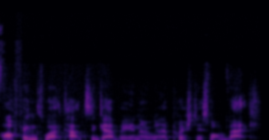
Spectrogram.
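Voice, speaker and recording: A man's voice: medium pitch, flat delivery, quick pace, a little mellow. A man hosting a casual interview, easygoing and eager to join in the chat. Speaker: host.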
